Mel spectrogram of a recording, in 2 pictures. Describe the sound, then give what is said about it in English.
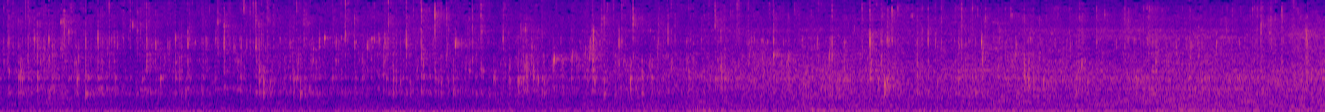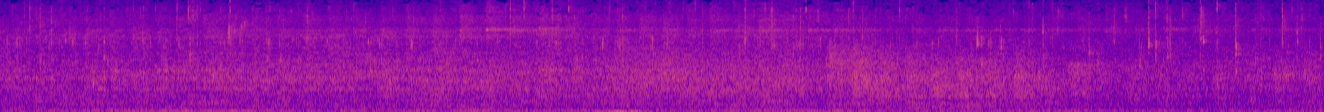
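Water pours and trickles steadily out of the drain of a laser device being emptied before transport, a continuous splashing flow with faint drips and no talking. “Once again, if you're wanting to transport the device elsewhere, it's highly recommended that you get all the water out before transport.”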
